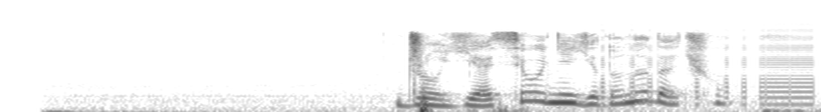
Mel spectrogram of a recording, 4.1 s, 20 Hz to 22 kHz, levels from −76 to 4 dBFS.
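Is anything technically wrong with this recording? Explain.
Yes. Two kinds of mobile-phone interference get into this speech recording near the end.

GSM signalling bursts run from 3.00 to 3.72 s. A nearby 2G phone sends short groups of radio pulses, as it does before a call or text. The audio circuit rectifies them. They sound like galloping ticks and brief 217 Hz buzzes, roughly 15 dB below the speech.

GSM phone buzz follows from 3.79 to 4.06 s. Now the phone transmits continuously at 217 bursts per second, which points to an active call. The rectified pulses give a hard, raspy buzz, rich in harmonics, about 12 dB below the speech.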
